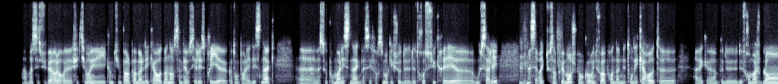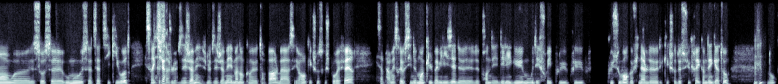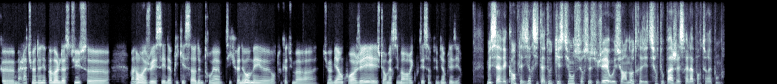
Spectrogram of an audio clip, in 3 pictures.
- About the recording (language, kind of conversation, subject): French, advice, Comment puis-je manger sainement malgré un emploi du temps surchargé et des repas pris sur le pouce ?
- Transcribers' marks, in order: other background noise; tapping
